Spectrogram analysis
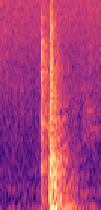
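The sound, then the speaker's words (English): A door being shut gives a faint click quickly followed by a soft, low thud, and then the sound fades back into quiet room tone. “I'm gonna close this door. I know you don't like that. I think somebody may be sneaking in.”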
